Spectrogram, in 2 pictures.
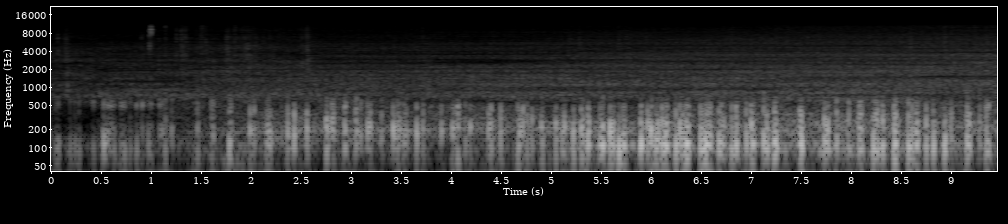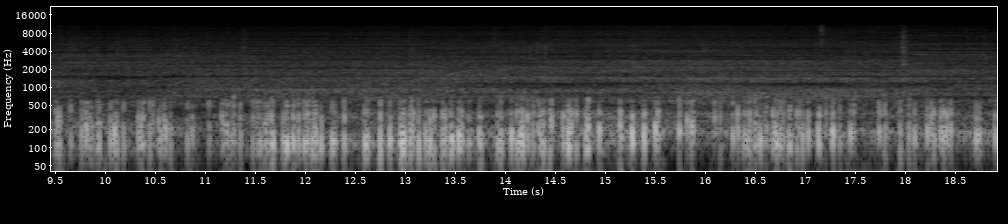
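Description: Cabin noise inside a five-speed four-wheel-drive Daihatsu cruising at highway speed around 62 mph: a steady roar of road and wind with a low, fluttering rumble throughout and no talk.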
